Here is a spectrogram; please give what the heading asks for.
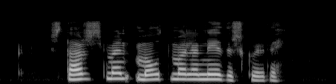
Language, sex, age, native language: Icelandic, female, 20-29, Icelandic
